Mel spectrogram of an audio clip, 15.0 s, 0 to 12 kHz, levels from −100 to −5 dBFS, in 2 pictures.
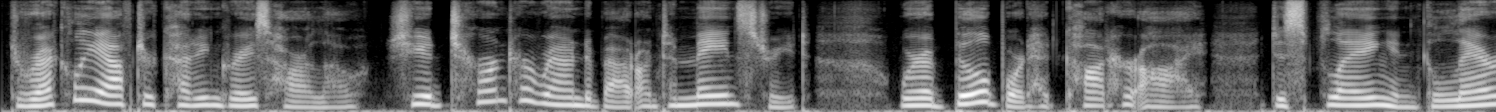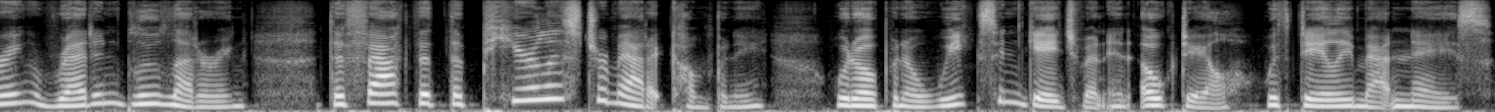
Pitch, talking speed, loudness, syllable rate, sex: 215 Hz, 175 wpm, -20 LUFS, 5.7 syllables/s, female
